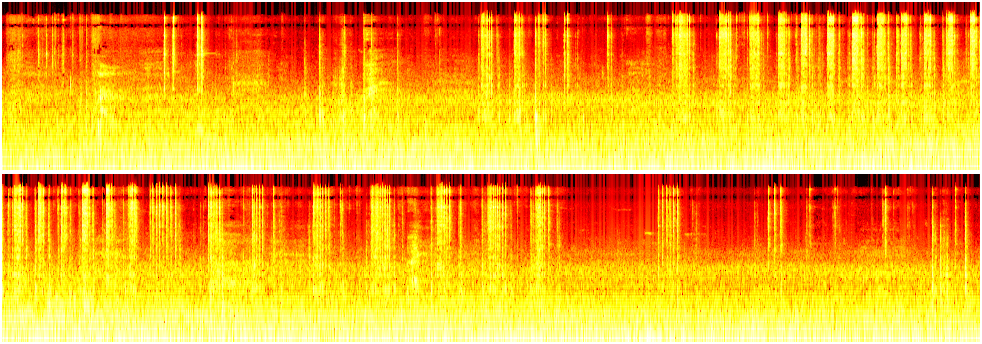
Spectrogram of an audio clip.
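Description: Small hand ratchet clicking as a bolt on a motorcycle's rear brake caliper is turned. A few scattered clicks come first, then a steady run of about three clicks a second through the middle, and a few more near the end.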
